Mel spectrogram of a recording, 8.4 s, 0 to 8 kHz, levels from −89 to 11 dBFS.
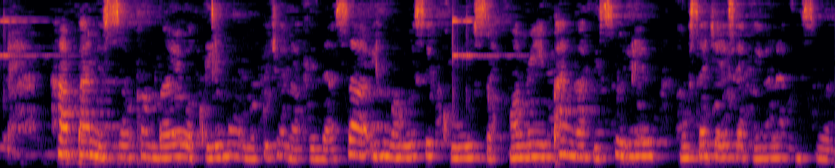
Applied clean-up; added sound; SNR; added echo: classical method WPE with log-MMSE.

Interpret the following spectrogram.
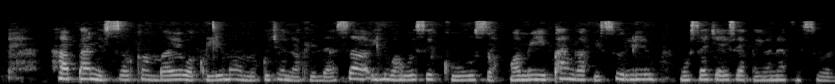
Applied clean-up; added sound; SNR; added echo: none; none; none; none.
